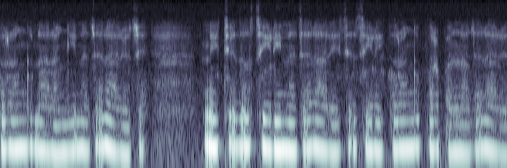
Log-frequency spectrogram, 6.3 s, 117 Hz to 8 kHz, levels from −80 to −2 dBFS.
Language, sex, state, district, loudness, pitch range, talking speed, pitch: Rajasthani, female, Rajasthan, Nagaur, -16 LUFS, 185-200 Hz, 200 wpm, 190 Hz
